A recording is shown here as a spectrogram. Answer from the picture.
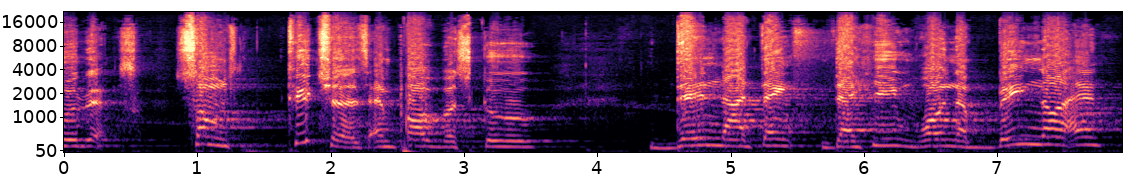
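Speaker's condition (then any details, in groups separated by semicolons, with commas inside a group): Cerebral palsy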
